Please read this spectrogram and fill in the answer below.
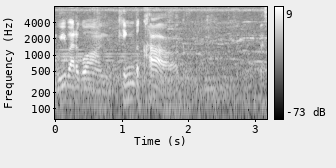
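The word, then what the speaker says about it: Kingda Ka: just finished eating we about to go on king the cog that's how you say it but last time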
